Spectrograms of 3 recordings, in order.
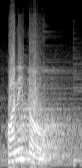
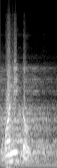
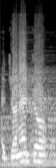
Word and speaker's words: Juanito: Juanito. Actually, that pronunciation in Spanish is Juanito. Juanito. Yeah? Juanito is the right pronunciation of Jonato, what we are pronouncing.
